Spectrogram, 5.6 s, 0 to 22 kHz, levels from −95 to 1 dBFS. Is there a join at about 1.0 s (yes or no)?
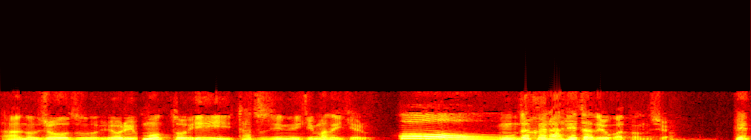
yes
